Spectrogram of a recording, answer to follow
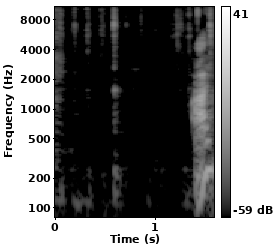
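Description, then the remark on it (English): A quick series of soft, light clicks from keys being typed, tapping in an irregular patter, followed by a brief burst of a voice at the very end. “I hear those keys stuff.”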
